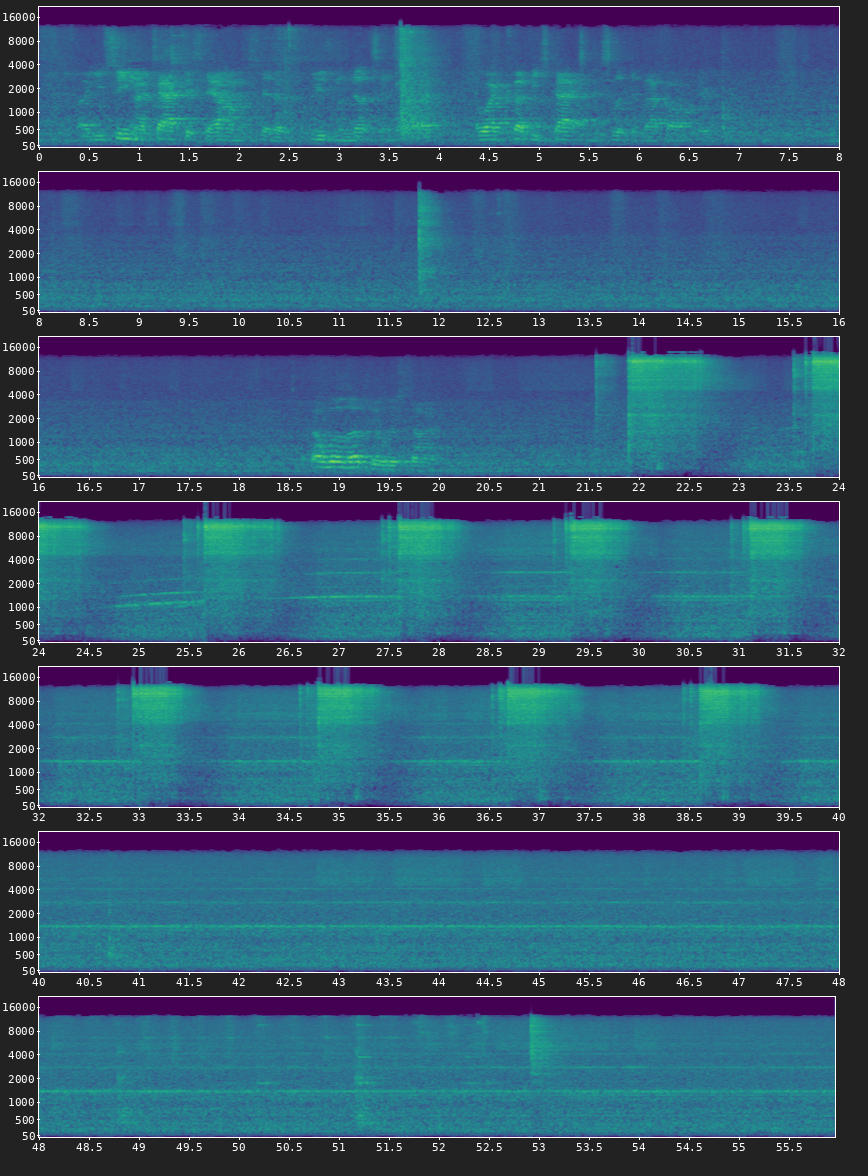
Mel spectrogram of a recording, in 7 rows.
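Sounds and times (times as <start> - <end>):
welder arc crackling: 21.6 - 24.8, 25.4 - 26.6, 27.4 - 28.4, 29.1 - 30.1, 30.9 - 31.9, 32.8 - 33.7, 34.6 - 35.6, 36.5 - 37.5, 38.4 - 39.4
faint high whine: 23.5 - 55.9.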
